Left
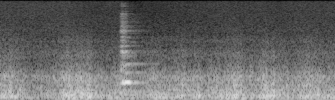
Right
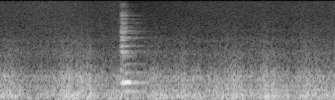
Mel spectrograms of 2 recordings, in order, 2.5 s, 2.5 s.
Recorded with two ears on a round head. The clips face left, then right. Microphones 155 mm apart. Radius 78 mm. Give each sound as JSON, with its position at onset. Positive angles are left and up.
{"t": 0.9, "sound": "a violin", "side_deg": -30}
